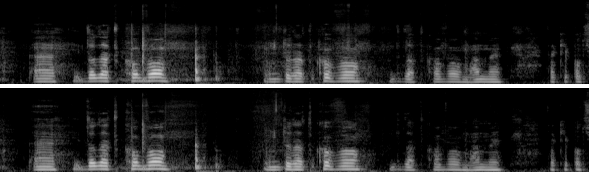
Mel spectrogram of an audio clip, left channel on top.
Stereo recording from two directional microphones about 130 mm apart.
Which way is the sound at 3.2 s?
45° right (ahead or behind).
